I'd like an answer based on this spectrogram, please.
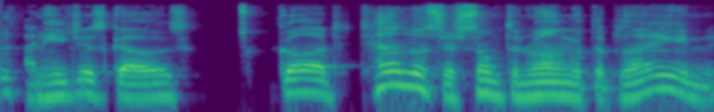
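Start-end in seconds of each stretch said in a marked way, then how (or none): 1.4-3.6 booming, loud, carrying delivery. Retelling what a man behind her in the plane queue said, really loudly. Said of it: "really loudly".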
